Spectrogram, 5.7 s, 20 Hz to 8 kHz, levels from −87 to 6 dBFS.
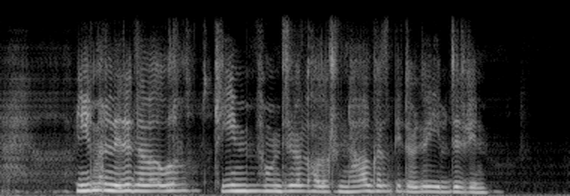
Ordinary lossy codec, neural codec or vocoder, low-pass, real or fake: none; autoencoder, 22.05 kHz, a latent of 192 numbers a frame, VITS, trained on many speakers; 7.2 kHz; fake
